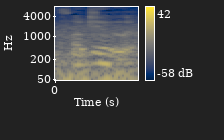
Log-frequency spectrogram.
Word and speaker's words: vodou: They're part of voodoo. – It's pronounced vodou, and yes, you just drew the protective veve of the goddess Aizan.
